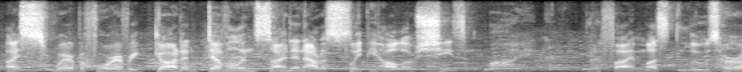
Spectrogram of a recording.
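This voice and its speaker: Male actor as jealous village bully, low and hard-edged, intense, menacing, faint music behind. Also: sharp tone, heavily acted, low-quality recording. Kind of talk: audio drama acting.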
